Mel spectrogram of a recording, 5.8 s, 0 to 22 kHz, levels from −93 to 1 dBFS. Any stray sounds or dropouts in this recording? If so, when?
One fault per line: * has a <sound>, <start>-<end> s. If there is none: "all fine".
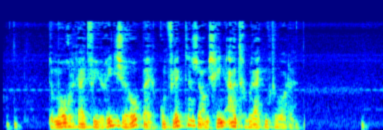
all fine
